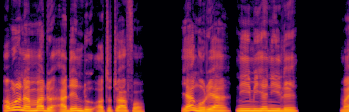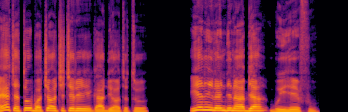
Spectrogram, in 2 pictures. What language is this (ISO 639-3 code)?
ibo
